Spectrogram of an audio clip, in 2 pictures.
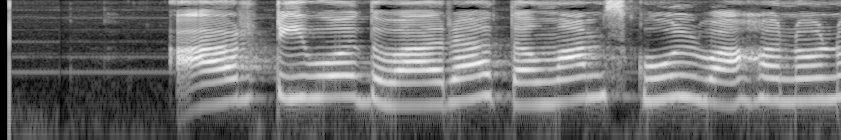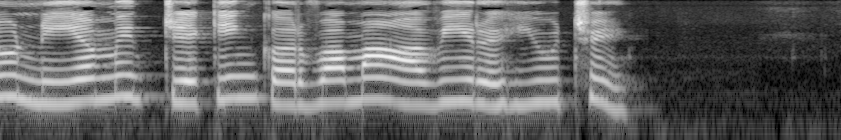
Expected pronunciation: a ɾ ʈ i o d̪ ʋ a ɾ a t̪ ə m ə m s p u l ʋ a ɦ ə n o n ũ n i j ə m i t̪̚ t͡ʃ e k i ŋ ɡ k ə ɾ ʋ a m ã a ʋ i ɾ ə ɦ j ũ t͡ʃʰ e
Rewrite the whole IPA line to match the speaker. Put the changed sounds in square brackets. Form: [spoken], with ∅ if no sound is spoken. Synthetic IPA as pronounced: a ɾ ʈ i o d̪ ʋ a ɾ a t̪ ə m [a] m s [k] u l ʋ a ɦ ə n o n ũ n i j ə m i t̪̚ t͡ʃ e k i ŋ ɡ k ə ɾ ʋ a m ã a ʋ i ɾ ə ɦ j ũ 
